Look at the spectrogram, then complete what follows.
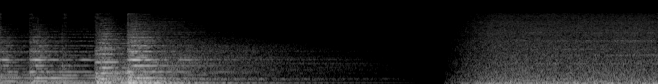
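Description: A resonant musical chord rings out and slowly fades to silence, then a steady, loud rush of a waterfall starts abruptly and continues without a break.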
